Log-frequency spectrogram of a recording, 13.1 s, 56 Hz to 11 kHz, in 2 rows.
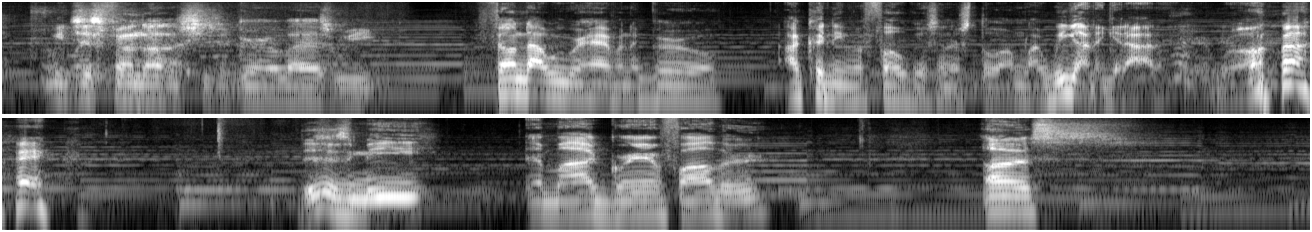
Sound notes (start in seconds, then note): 5.6 laughs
